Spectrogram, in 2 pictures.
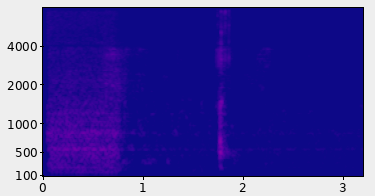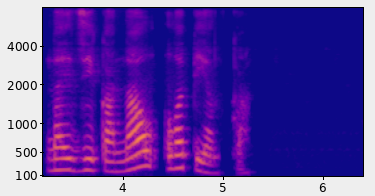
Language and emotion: Russian, neutral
